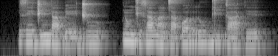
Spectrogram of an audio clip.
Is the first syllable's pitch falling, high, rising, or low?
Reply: falling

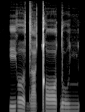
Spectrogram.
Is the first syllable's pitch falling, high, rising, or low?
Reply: falling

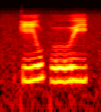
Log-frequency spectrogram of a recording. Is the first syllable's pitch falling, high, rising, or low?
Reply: rising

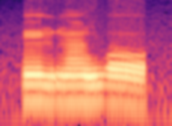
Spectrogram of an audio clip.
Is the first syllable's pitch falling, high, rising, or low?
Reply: high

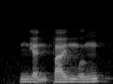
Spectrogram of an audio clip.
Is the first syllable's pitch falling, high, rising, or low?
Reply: low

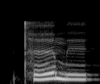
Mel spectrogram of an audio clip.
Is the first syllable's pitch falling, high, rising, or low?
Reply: rising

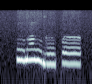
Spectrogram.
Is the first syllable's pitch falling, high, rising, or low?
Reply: high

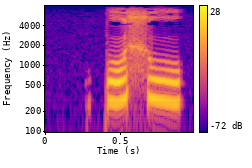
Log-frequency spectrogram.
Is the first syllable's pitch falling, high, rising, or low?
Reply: rising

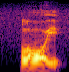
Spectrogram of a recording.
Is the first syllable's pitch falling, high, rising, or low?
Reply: low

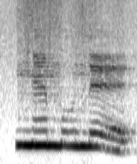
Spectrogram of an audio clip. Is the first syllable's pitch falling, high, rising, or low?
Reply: high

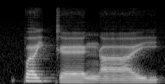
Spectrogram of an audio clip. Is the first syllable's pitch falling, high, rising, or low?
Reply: high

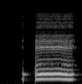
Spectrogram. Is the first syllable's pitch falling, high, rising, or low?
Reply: high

